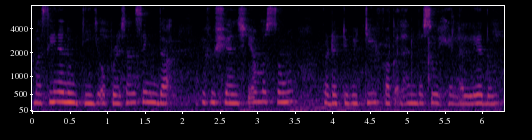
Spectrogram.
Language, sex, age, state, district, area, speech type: Manipuri, female, 30-45, Manipur, Tengnoupal, rural, spontaneous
